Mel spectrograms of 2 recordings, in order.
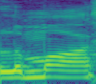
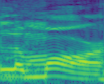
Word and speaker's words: Lamar: Hey, if y'all don't know, the pride of Lamar, South Carolina, right here, man. Lamar. Not Lamar. Lamar. Ain't no R on that thing. Lamar. The R is silent.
